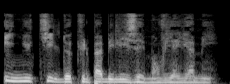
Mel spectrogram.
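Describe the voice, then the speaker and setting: A man reading an audiobook voices a calm, resolute young male champion swordsman who speaks in a grave, steady way. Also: on the low side, a little fast, breathy edge, dry recording, studio quality.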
